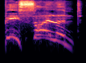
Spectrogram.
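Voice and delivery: high, loud barked shout. A narrator's reading. Chieftain shouting his sister down. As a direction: cut her off with a shout. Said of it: "shouted Darek".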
